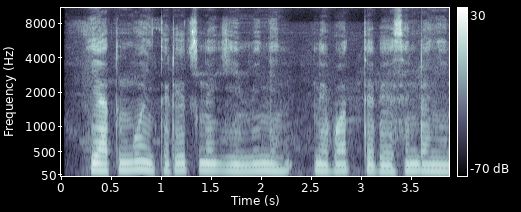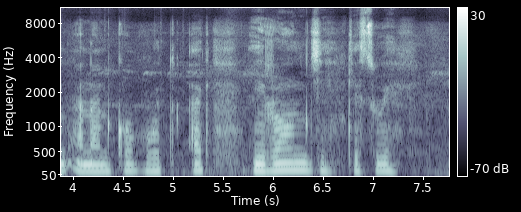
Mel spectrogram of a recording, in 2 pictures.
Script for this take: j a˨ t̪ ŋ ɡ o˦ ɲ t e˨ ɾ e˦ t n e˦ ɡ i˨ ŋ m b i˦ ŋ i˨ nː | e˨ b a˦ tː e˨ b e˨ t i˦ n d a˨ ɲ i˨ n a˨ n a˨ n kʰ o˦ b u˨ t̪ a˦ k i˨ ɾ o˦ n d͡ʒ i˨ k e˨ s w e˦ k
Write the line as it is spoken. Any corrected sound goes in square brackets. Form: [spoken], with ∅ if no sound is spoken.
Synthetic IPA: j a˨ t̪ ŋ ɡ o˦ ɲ t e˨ ɾ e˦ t n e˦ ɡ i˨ [∅] m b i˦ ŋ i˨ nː | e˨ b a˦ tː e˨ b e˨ [s] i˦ n d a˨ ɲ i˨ n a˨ n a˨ n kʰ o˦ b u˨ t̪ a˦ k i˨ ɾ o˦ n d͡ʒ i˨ k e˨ s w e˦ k

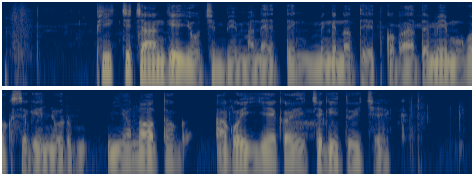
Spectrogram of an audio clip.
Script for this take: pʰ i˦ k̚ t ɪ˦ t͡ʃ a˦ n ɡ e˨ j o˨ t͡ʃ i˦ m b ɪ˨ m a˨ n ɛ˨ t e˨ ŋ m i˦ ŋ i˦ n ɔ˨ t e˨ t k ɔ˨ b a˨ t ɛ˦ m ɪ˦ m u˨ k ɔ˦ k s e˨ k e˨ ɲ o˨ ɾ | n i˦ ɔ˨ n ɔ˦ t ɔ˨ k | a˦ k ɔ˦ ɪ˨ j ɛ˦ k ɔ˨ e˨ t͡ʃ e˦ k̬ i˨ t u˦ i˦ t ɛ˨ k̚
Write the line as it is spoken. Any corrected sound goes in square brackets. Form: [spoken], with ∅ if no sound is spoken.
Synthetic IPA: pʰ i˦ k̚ [t͡ʃ] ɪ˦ t͡ʃ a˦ [ŋ] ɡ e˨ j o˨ t͡ʃ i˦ m b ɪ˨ m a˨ n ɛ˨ t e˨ ŋ m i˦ ŋ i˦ n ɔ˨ t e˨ t k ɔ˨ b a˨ t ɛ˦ m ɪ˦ m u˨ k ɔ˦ k s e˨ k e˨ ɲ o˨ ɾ | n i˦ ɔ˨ n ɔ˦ t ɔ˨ k | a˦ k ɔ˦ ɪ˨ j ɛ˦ k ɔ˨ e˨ t͡ʃ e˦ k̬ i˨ t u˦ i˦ [t͡ʃ] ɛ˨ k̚

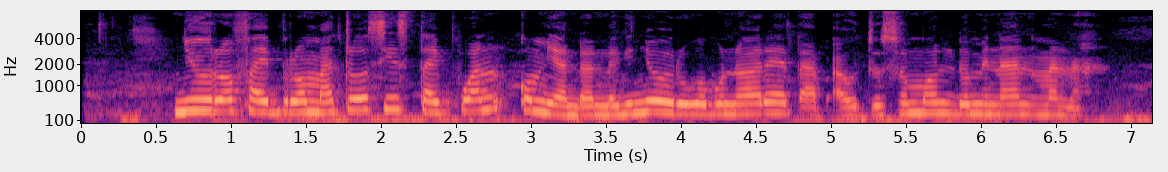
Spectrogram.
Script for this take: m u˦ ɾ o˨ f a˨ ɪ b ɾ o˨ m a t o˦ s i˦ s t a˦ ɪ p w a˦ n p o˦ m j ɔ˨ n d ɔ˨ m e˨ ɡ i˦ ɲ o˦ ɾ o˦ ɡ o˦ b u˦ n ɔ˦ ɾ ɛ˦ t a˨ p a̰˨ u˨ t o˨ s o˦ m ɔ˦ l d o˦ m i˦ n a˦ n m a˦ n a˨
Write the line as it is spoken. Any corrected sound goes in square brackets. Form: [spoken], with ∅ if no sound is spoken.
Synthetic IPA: [ɲ] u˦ ɾ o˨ f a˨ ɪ b ɾ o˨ m a t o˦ s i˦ s t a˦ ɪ p w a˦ n [k] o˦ m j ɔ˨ n d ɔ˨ [n] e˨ ɡ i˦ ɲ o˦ ɾ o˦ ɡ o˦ b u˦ n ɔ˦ ɾ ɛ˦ t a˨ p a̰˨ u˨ t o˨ s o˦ m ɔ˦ l d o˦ m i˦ n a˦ n m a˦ n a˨

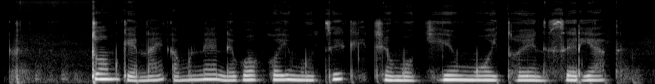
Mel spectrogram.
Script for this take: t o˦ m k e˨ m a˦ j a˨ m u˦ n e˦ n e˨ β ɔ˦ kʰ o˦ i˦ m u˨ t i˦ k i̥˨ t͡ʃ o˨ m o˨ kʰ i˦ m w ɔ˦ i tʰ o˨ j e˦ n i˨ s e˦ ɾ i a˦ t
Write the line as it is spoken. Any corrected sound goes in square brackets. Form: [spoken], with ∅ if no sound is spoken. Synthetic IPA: t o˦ m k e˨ [n] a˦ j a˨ m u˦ n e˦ n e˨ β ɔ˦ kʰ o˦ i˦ m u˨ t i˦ k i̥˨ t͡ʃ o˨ m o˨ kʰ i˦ m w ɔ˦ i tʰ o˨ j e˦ n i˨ s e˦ ɾ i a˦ t

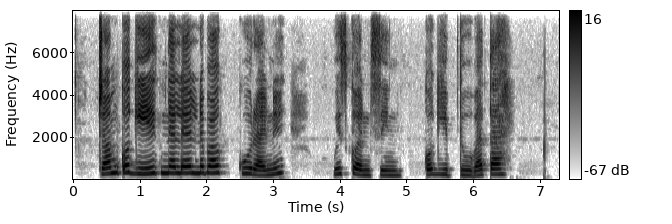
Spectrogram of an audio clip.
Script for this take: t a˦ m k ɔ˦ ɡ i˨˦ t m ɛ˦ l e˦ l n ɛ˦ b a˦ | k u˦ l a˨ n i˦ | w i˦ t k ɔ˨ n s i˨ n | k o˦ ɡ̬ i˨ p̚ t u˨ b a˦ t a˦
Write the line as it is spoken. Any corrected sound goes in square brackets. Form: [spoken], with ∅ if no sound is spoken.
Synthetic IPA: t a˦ m k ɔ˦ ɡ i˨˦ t [n] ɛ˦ l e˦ l n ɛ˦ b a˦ | k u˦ [ɾ] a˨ n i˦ | w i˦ [s] k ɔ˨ n s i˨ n | k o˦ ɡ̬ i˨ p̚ t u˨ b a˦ t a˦

